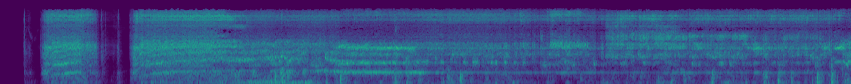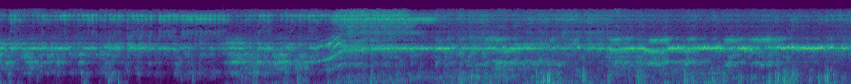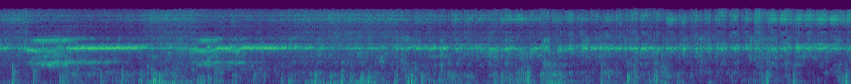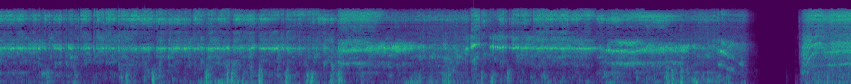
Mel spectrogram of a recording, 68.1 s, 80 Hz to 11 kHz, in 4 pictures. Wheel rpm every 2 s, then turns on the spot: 20, 50, 110, 110, 110, 110, 110, 120, 110, 120, 110, 120, 200, 230, 230, 230, 220, 230, 230, 230, 230, 230, 230, 230, 230, 230, 240, 230, 230, 230, 240, 230, 210, 50.
none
